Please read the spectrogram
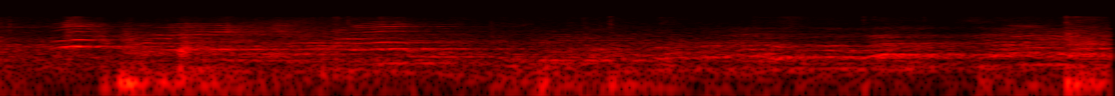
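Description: Players' shouts and calls across an indoor football pitch in a sports hall, scattered voices overlapping, with a couple of knocks in the first second.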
